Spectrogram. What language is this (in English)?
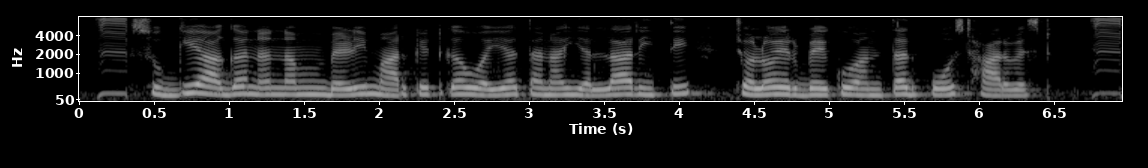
Kannada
